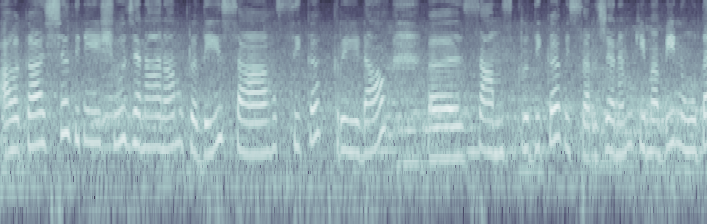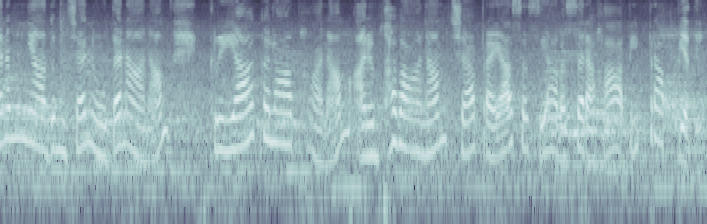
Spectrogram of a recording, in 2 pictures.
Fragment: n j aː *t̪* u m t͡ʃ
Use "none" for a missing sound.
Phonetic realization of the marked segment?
d̪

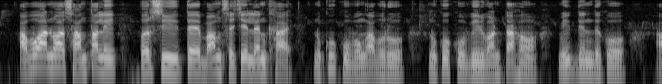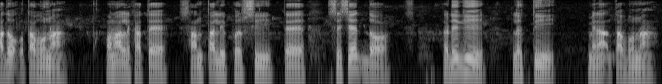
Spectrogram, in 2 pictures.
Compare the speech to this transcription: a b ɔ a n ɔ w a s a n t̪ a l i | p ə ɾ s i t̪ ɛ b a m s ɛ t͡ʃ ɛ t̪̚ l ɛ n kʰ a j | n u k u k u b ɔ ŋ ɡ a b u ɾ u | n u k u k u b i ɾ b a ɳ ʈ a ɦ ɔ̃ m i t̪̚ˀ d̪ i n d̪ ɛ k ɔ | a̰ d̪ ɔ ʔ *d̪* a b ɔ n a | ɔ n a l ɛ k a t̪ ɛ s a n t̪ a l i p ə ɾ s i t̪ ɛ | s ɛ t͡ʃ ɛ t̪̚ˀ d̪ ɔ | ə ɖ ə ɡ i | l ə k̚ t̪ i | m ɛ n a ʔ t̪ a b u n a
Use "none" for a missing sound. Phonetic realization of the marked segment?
t̪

